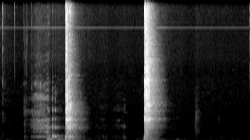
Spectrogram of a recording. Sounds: Sneeze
